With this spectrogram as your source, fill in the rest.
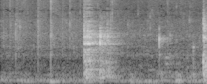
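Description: Onion, curry leaves, chillies and poppy seeds frying in a pan, with soft crackle and a few sharp sizzling bursts as they are stirred, close and unvoiced.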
